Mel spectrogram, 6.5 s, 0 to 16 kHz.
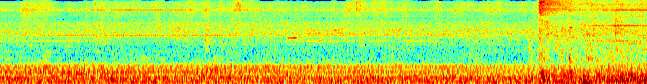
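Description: Steady hum of an SMRT C151 train's onboard equipment as it stands at the platform, then near the end a sudden hiss and rattle as the passenger doors begin to slide open.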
